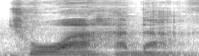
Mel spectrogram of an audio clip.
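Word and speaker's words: 좋아하다: Whenever heot no follows a vowel no it will be silent. So mawawala ang tunog niya whenever ah nasundan niya is a vowel.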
